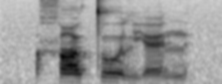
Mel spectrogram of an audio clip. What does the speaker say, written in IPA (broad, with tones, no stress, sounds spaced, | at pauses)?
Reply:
x ɑ˥ ʊ̯ t̪ o˥˩ ʊ̯ l j ɛ˧˥ n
